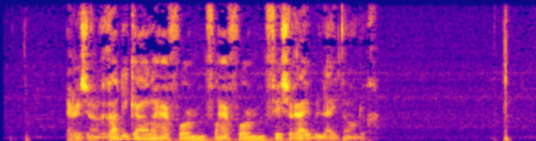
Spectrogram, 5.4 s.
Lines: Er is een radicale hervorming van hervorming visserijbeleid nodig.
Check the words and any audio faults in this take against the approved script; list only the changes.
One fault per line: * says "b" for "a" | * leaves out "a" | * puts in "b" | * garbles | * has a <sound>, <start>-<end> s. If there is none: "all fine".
all fine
